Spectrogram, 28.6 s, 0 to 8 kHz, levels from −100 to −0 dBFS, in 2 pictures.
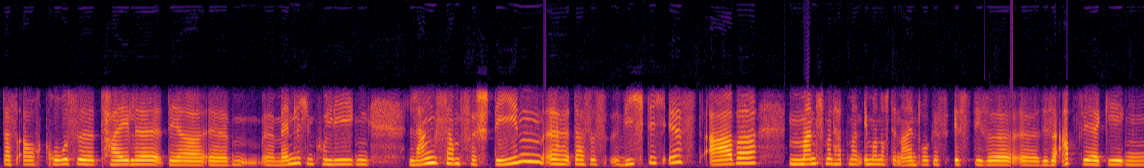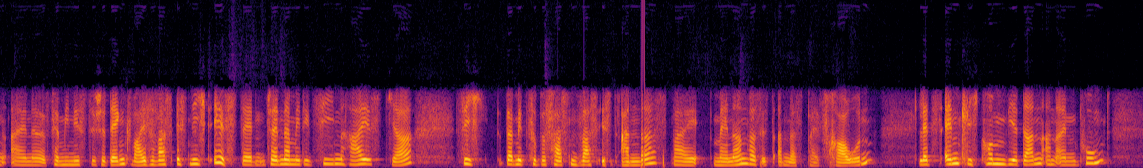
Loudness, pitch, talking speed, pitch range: -19 LUFS, 200 Hz, 130 wpm, 180-220 Hz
